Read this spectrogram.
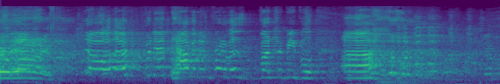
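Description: A young woman speaks with animation into a microphone over loudspeakers.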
